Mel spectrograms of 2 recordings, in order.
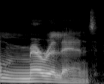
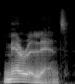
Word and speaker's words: Maryland: Number 24, Maryland, pronunciado Maryland. Mary, letra clave R, or Mary, y como E, land, letra clave L. Y la vocal A como E, Maryland.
